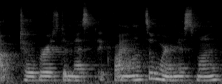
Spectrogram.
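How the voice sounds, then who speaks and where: A woman with an American accent speaks at medium pitch amid audible room echo and noticeable background noise. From New York and New Jersey. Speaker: artist. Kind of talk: casual interview.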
